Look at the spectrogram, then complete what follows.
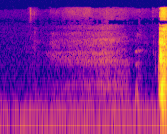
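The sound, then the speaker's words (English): After a stretch of near silence with a faint low hum, one loud cough bursts out abruptly at the very end, harsh and breathy. “Sorry, I'm coughing.”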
